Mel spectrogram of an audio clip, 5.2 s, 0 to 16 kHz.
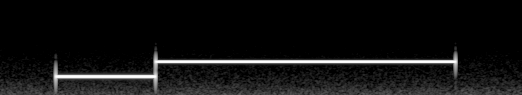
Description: Two-tone page, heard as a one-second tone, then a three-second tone, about 730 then 1360 Hz.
